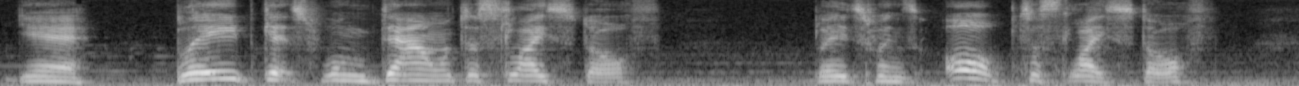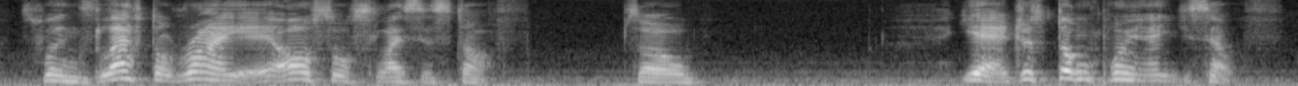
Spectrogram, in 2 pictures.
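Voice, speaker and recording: A woman's voice: lowish voice, animated, slow, pauses often. A woman giving casual, wry commentary while playing a video game, in an offhand way. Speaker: gamer commenting on play. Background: game music.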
